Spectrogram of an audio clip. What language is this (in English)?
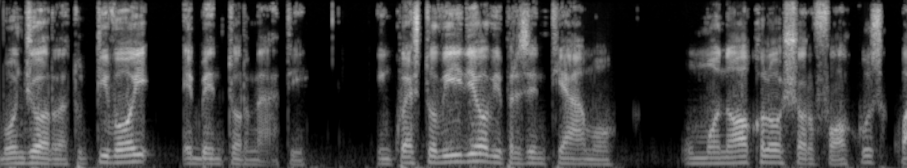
Italian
